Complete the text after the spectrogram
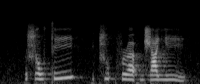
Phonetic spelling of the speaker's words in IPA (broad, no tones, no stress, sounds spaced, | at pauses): ɕ ɔ w t i | t͡ɕ u ʔ f ɹ ɐ ʔ d͡ʒ ɑ ʎ i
